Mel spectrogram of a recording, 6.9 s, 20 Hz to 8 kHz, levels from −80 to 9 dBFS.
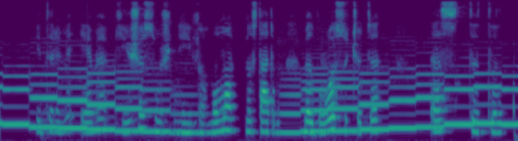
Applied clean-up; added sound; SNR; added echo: none; Wind instrument, woodwind instrument; -2 dB; none.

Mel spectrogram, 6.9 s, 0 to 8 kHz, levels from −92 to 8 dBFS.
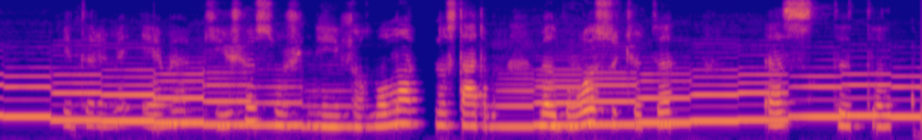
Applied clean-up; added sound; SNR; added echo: neural mask model RNNoise.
